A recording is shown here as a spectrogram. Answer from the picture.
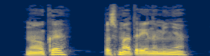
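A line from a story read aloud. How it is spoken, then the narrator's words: Dry command. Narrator (Russian): сухо велел он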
